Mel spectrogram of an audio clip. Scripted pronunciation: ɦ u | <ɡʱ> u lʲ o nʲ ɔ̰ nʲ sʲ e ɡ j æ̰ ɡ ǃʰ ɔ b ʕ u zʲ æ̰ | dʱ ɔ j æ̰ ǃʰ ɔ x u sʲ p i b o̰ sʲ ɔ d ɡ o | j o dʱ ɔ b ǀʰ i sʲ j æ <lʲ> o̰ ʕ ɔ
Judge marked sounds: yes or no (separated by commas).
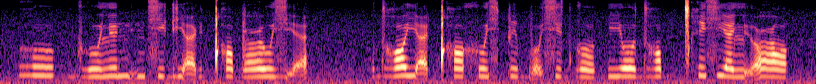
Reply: yes, yes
